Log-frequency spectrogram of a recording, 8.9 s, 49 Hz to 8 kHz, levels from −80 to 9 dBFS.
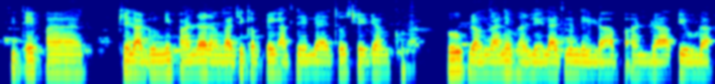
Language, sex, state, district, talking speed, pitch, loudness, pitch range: Marathi, male, Maharashtra, Nagpur, 135 wpm, 100 Hz, -19 LUFS, 95-105 Hz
